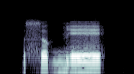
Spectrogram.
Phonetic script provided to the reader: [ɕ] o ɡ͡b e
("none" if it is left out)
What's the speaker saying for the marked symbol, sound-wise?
s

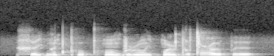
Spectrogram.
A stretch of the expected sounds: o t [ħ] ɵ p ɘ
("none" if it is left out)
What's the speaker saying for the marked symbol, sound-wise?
ʕ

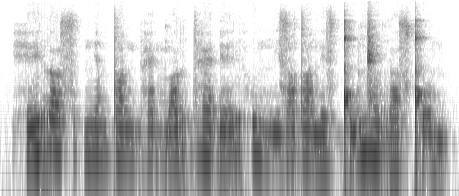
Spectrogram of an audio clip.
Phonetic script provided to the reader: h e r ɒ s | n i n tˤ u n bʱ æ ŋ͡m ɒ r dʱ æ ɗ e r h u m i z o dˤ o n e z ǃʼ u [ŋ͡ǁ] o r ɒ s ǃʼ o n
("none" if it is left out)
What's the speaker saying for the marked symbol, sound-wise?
ŋ͡ǁ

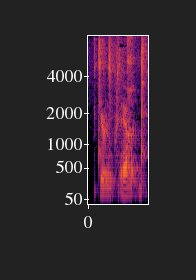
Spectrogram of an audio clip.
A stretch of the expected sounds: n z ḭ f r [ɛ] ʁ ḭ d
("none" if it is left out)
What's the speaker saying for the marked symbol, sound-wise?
ɛ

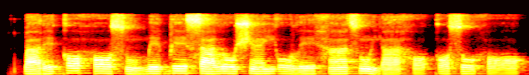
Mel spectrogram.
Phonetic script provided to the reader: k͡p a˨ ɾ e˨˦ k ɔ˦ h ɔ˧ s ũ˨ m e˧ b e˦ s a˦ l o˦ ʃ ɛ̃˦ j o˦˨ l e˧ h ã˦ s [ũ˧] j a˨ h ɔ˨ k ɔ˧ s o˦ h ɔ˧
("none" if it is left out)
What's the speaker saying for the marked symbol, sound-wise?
ũ˦˨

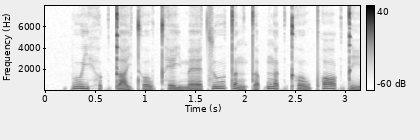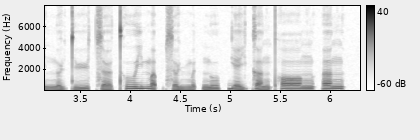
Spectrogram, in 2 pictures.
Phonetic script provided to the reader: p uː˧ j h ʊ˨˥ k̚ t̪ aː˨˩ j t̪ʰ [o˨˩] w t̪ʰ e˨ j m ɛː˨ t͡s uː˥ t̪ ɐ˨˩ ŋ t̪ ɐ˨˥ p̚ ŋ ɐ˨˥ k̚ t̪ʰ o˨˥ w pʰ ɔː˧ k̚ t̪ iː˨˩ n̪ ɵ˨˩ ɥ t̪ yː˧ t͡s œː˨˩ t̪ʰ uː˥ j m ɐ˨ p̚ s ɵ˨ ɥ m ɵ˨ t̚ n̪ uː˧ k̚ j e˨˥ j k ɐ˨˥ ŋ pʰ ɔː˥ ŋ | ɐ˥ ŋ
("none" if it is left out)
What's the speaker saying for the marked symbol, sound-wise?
o˨˧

